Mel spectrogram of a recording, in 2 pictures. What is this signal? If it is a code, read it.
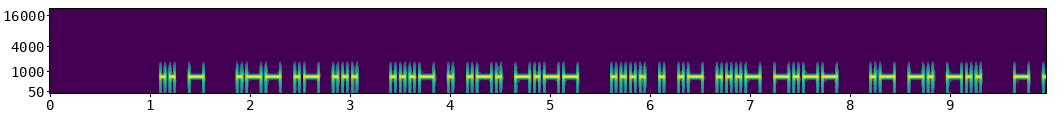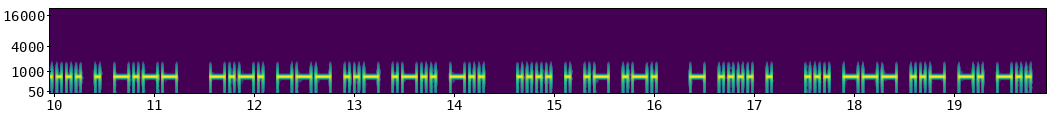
Morse code, heard as a keyed tone, about 25 wpm, 700 Hz. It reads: IT WAS VERY HEAVY AND THEY COULD HEAR THE SOUND
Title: Sentences from Top 1100 Words 25wpm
